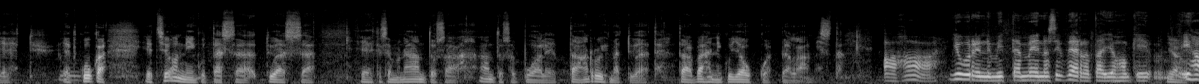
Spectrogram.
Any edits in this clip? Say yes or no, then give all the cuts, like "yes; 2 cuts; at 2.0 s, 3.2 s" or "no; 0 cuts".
yes; 1 cut; at 8.7 s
